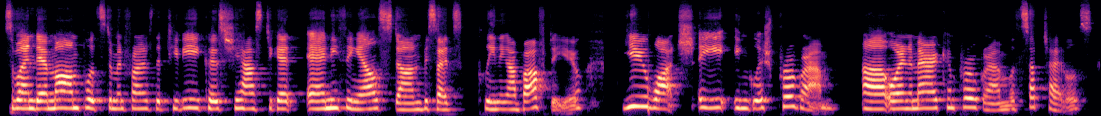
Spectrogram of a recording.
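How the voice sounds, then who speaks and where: Woman from Austria, higher voice, animated and informal company livestream talk. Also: normal speed. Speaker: company communication manager, livestream participant. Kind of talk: casual chat.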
